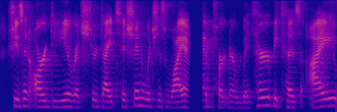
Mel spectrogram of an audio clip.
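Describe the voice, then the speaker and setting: A woman talks in a plain, everyday voice at a fairly quick pace. Her pitch sits fairly low, with fairly even intonation. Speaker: gut health coach. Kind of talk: online webinar presentation. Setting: video call. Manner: casual, filler-heavy.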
